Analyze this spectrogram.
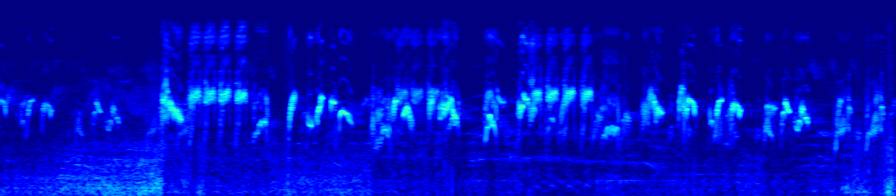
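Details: Red-whiskered bulbul song used to stimulate other birds to sing: dense runs of bright, rising and falling whistled notes in quick short phrases, continuing almost without pause after a brief noisy start.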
